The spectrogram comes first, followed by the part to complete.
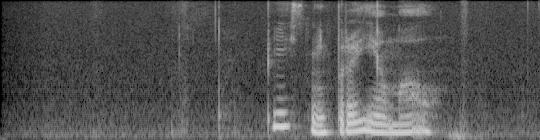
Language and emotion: Russian, sad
